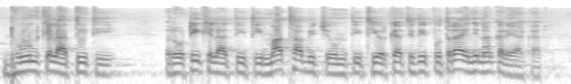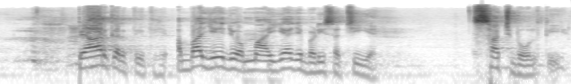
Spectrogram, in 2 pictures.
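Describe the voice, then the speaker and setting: A man's voice: medium pitch, moderate pace, dark tone. A male preacher, telling family stories in a sermon and acting out their voices with rising and falling tones. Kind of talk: sermon with storytelling.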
